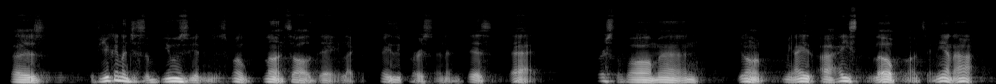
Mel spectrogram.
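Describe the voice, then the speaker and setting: This man's pitch swings very widely. He talks at a moderate pace. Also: fairly low pitch for a man. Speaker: podcast host. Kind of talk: casual monologue. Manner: halting.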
